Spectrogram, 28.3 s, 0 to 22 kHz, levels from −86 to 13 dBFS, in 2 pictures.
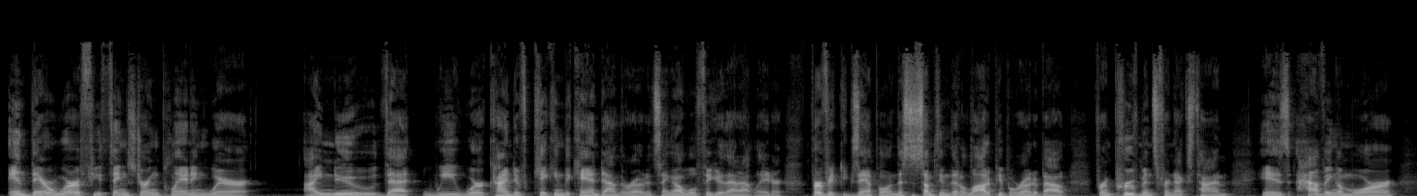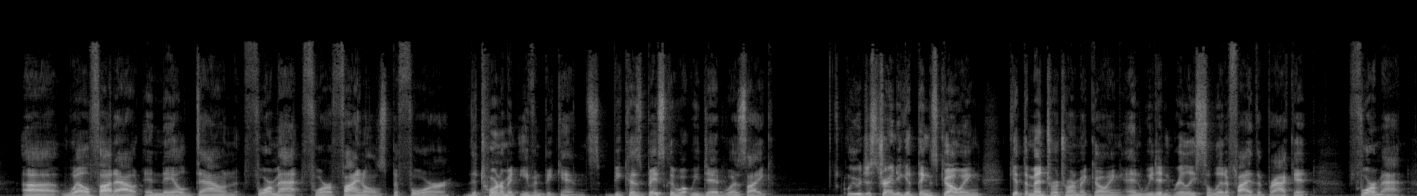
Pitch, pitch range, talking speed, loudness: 115 Hz, 110-130 Hz, 200 wpm, -27 LUFS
